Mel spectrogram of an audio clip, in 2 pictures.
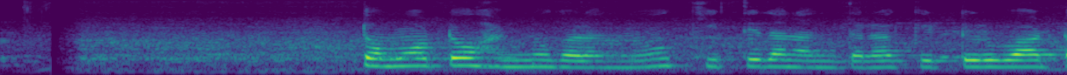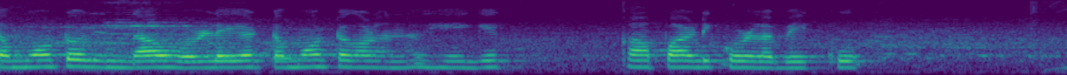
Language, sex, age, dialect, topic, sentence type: Kannada, female, 18-24, Central, agriculture, question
